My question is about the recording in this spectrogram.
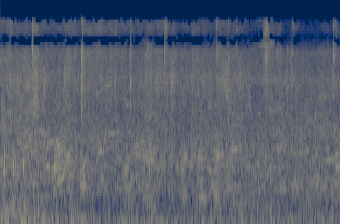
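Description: Indistinct voices chatting over a steady low rumble of outdoor background noise, with a few light clicks.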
